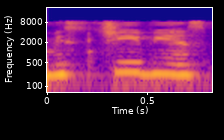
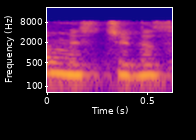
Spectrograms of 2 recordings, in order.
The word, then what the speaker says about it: mischievous: मिस्चिवस का मतलब होता है शरारती, और हम बोलते हिंदी में कई बार जब हम हिंदुस्तानी बोलते हैं तो हम मिस्चीवियस बोलते हैं, बट एक्चुअल में वो मिस्चीवियस नहीं होता, मिस्चिवस होता है।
